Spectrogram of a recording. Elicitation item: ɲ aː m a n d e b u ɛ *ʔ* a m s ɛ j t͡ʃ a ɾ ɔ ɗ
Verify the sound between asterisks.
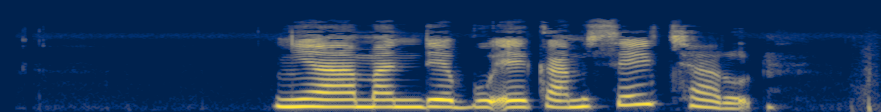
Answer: incorrect: k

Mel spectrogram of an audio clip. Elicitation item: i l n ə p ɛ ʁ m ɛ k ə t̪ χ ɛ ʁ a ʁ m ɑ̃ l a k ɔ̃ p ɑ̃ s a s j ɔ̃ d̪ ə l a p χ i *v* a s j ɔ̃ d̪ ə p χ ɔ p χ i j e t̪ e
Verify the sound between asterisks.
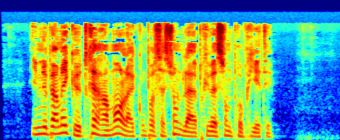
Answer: correct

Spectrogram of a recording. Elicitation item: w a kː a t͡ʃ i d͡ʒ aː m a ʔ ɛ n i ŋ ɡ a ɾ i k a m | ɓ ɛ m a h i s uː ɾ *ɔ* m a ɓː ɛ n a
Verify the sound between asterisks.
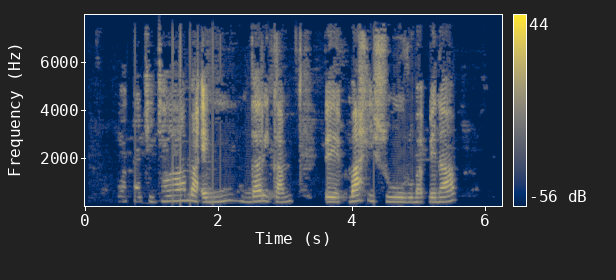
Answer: incorrect: u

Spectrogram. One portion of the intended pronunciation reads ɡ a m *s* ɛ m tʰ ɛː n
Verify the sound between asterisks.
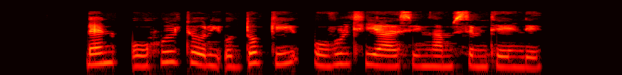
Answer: correct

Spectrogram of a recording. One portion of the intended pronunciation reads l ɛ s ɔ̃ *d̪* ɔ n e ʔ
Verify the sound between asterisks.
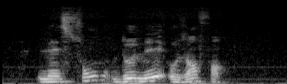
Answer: correct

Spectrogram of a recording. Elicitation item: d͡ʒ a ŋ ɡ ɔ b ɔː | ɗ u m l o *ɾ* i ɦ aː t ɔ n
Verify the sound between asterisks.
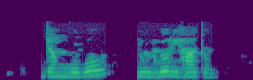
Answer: correct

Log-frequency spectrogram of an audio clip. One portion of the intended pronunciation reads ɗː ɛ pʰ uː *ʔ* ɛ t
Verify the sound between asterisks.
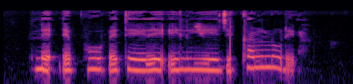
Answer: incorrect: p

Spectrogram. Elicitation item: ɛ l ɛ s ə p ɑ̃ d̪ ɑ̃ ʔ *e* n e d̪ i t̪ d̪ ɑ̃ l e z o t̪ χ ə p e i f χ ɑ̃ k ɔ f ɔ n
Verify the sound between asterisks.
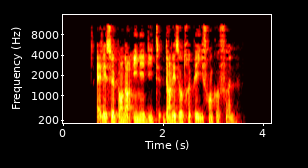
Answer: incorrect: i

